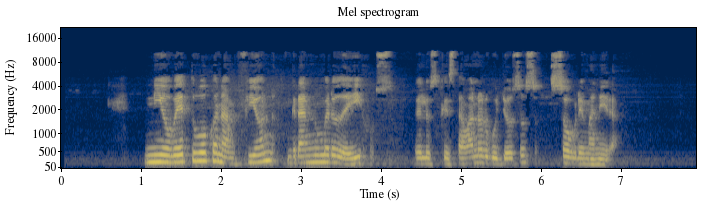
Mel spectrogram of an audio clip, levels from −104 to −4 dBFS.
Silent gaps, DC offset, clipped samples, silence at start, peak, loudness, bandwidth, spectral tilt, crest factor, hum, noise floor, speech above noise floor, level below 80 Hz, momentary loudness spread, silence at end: none; under 0.1%; under 0.1%; 0.7 s; -8 dBFS; -27 LUFS; 11.5 kHz; -4 dB/octave; 20 dB; none; -73 dBFS; 47 dB; -68 dBFS; 10 LU; 1 s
